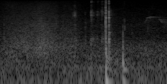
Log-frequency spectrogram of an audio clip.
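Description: A metal latch clicks open.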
